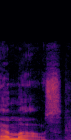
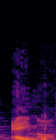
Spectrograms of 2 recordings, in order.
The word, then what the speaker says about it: Emmaus: I think in Greek it's Emmaus, but people will look at you very strangely.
